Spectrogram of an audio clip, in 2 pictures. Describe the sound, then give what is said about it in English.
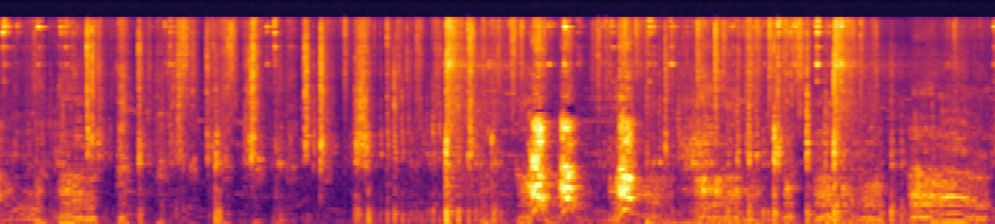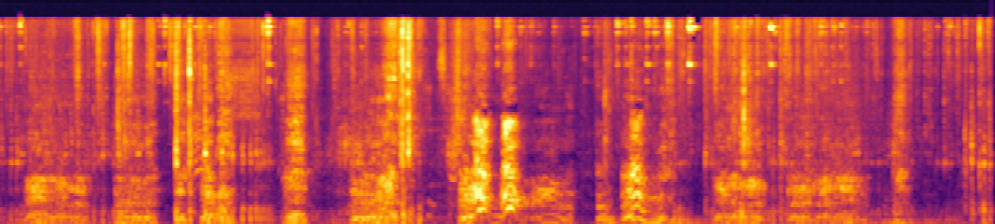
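A dog, Tartan Yo-Yo Rainbow Bum, growls and barks, its rough snarling rising into louder bursts of barking that come in clusters, then settling back into low growls between them. “She used to do that. She's like, rah, rah, rah, rah.”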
